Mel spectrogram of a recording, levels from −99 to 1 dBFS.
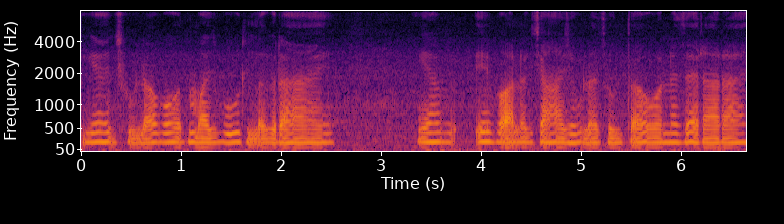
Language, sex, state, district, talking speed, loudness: Hindi, female, Uttar Pradesh, Hamirpur, 160 wpm, -29 LUFS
